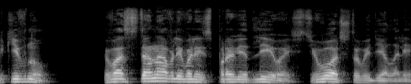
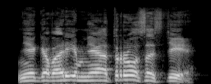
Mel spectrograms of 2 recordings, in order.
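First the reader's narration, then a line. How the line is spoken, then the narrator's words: Shout. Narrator (Russian): крикнул жри-крыс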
